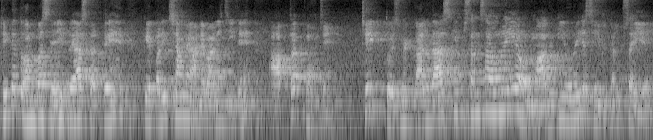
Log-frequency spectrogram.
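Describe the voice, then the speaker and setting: A fairly high-pitched male teacher works through exam quiz questions, repeating each key word slowly and checking in often. He sounds distant from the mic. His voice rings with a long room echo over faint background noise. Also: animated. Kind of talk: exam-prep quiz lesson.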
